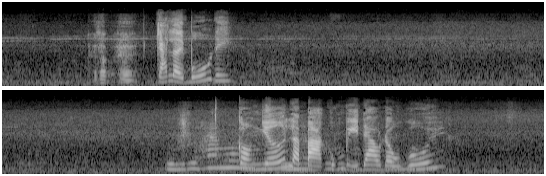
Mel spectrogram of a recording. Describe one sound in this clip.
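A young child answers quietly and close by.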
